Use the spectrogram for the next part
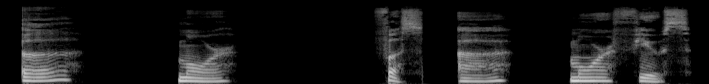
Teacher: Stress mor and keep phous soft. The A is light.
